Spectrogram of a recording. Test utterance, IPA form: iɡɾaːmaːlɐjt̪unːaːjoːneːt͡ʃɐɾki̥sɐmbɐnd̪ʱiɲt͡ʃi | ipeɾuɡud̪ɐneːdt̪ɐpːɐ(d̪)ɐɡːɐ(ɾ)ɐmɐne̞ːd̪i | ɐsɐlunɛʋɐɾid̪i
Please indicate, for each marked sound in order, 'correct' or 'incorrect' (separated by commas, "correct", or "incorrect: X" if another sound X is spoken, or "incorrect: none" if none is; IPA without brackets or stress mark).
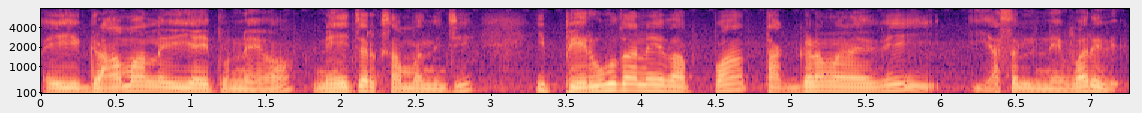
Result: incorrect: t̪, incorrect: ɽ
